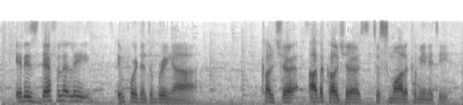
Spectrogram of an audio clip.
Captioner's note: voiceover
